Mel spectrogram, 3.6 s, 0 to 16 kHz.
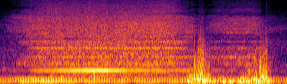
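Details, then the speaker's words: K24-swapped Porsche with a custom coolant system, two radiators in series, at 1,400 RPM idle: one electric fan kicked on at 194°F and brought coolant down to 191°F, a strong steady air rush with no rubbing; normal cooling fan operation. "So, one fan is on and we're at 1,400 RPM, absolutely fine. It got to 194 and then the uh fan kicked on and we're now down to 191."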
